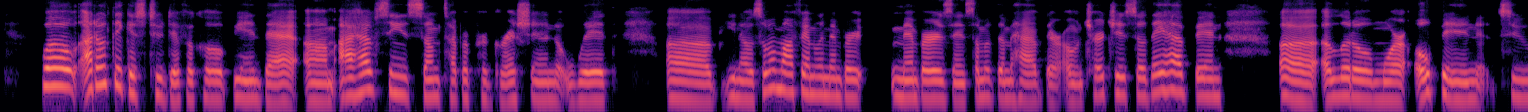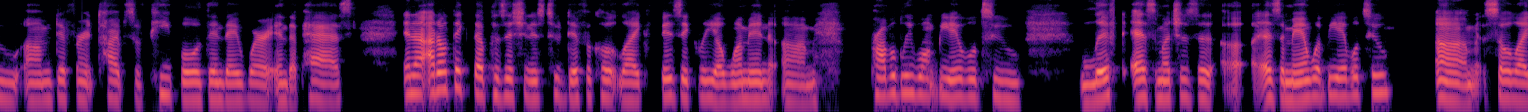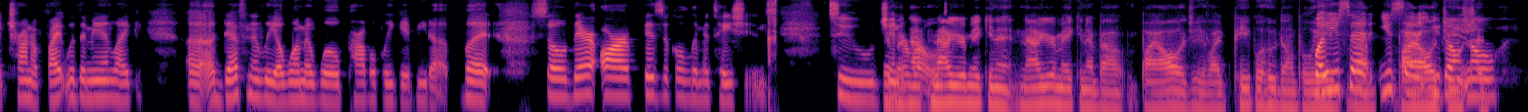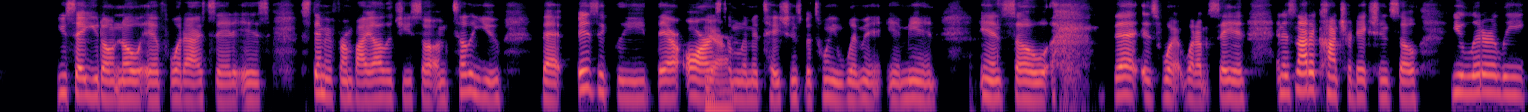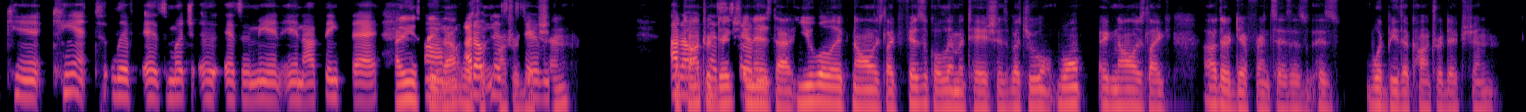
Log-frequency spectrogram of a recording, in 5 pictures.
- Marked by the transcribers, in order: other background noise; sigh; stressed: "can't"
- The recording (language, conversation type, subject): English, unstructured, Should you follow long-standing traditions or create new ones that better fit your life now?
- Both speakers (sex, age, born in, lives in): female, 30-34, United States, United States; male, 30-34, United States, United States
